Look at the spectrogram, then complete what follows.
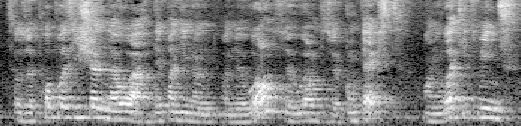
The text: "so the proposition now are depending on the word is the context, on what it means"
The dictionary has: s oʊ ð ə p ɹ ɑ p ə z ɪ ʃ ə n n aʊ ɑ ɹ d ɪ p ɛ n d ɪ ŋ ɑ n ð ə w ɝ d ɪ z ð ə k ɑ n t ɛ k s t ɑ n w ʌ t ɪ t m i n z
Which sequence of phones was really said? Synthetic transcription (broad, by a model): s oʊ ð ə p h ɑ p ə z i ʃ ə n n aʊ ɑ ɹ d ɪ p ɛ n d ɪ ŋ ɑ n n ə w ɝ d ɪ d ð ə k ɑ t ɛ k s t ɑ n w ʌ t ɪ t m i n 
